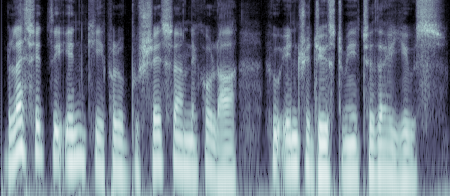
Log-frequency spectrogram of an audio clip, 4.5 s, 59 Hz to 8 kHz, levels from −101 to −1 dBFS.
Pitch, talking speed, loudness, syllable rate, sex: 115 Hz, 175 wpm, -18 LUFS, 5.7 syllables/s, male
